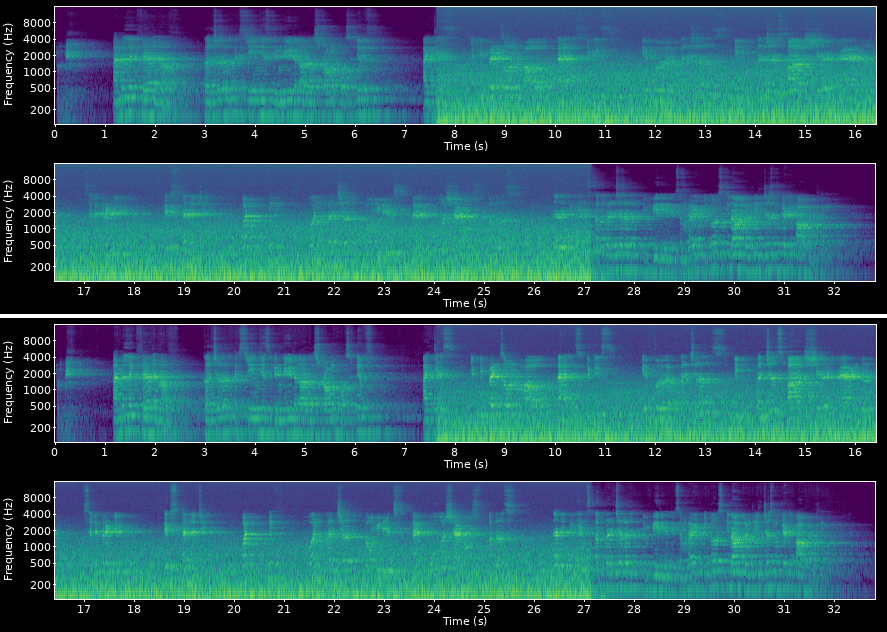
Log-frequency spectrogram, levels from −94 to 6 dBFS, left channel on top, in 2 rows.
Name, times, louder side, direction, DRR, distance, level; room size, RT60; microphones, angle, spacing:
voice 1, 0.0-0.4 1.2-2.3 3.0-6.3 7.3-8.0 8.3-11.2 11.7-13.7 14.0-16.4 17.0-17.8 18.6-19.5 20.1-20.3 20.7-20.8 21.4-25.6 26.3-31.6, right 3 dB, 35° right, 0 dB, 2.9 m, -27 dB
sound 1, 7.6-27.2, left 1 dB, 20° left, 0.5 m, -20 dB
21.0 x 19.0 x 7.0 m, 2.6 s
head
